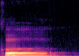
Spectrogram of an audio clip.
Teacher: जैसे हम क ख बोल रहे तो उसमें क के साथ अ जुड़ रहा है ख में भी र है तो इसमें स्वरों की सहायता ली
